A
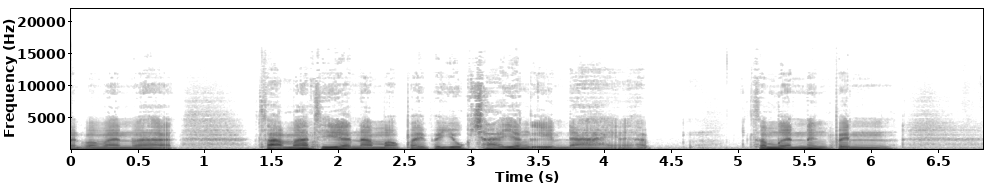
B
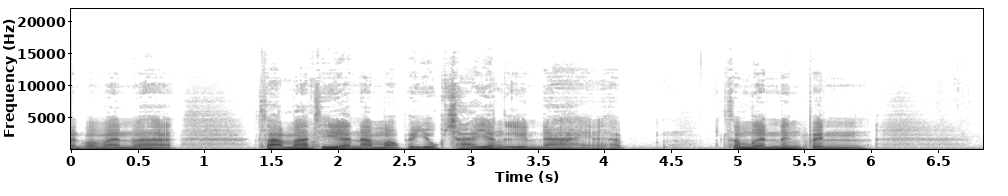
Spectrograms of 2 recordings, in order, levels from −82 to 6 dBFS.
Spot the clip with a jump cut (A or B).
B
